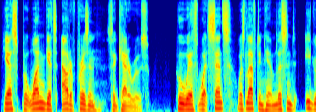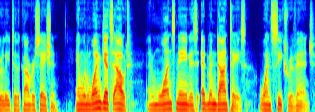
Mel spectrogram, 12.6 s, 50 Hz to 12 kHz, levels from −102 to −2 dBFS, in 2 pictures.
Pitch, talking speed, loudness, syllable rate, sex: 110 Hz, 165 wpm, -20 LUFS, 5.2 syllables/s, male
